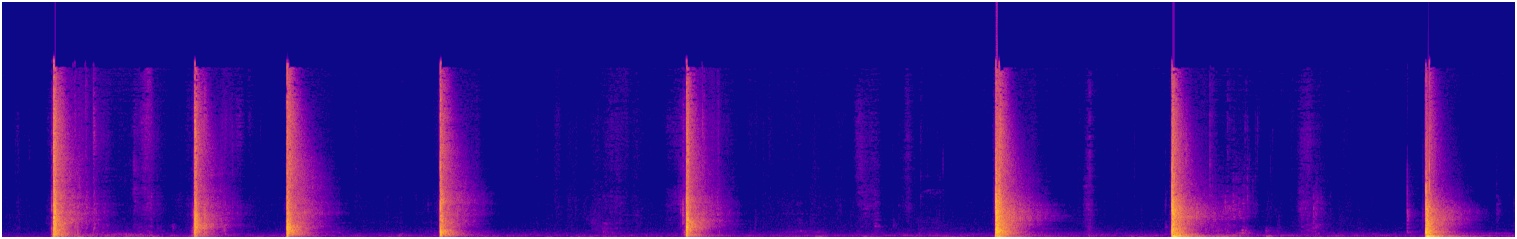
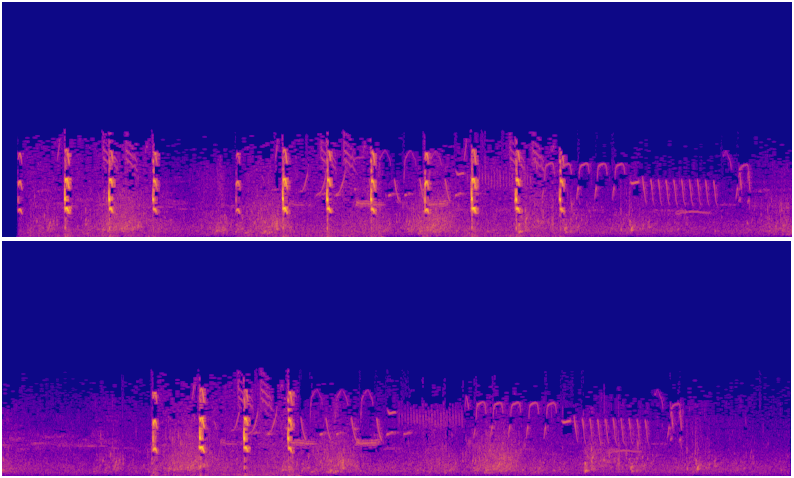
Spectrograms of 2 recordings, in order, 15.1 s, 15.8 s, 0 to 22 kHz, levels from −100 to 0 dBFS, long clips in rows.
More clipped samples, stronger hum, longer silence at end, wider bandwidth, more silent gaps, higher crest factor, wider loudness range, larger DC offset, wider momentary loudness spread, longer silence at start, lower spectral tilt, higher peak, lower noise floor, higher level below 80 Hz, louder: neither; neither; second, 0.7 s vs 2.05 s; first, 16 kHz vs 10.5 kHz; neither; about the same, 26 dB vs 26 dB; about the same, 8 LU vs 10 LU; neither; second, 20 LU vs 26 LU; first, 0.5 s vs 0.15 s; first, -3.5 dB/octave vs 2.5 dB/octave; about the same, 0 dBFS vs 0 dBFS; first, -74 dBFS vs -58 dBFS; first, -36 dBFS vs -70 dBFS; about the same, -19 LUFS vs -20 LUFS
